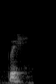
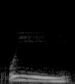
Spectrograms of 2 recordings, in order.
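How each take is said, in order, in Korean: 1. 모음은 짧은 'eh'예요. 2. 모음은 긴 'ee'예요. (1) "원래는 왜로 해야 되겠죠" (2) "워이 해서 위 이렇게 길게 읽어줍니다"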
